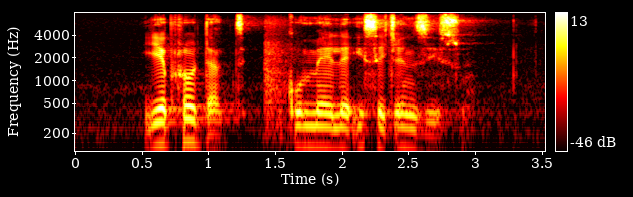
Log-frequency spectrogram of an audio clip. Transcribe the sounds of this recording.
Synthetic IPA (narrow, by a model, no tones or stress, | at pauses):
jɛpʰrɔdʱak̚tʰkʼumɛlɛʔisɛt͡ʃʼend͡zʱiːswɛ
